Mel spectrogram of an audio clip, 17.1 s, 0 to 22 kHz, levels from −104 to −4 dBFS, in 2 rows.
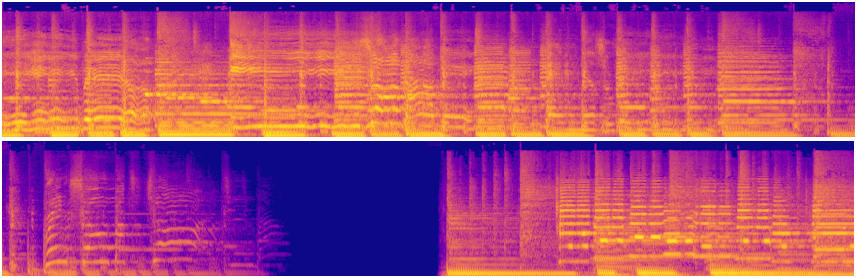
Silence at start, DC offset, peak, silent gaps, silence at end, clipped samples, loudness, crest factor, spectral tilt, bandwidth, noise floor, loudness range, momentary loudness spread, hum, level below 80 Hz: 0 s; under 0.1%; 0 dBFS; none; 0 s; under 0.1%; -14 LUFS; 16 dB; -5 dB/octave; 16.5 kHz; under -90 dBFS; 19 LU; 17 LU; none; -24 dBFS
